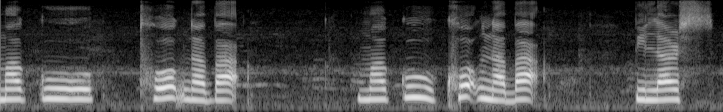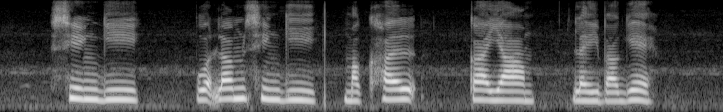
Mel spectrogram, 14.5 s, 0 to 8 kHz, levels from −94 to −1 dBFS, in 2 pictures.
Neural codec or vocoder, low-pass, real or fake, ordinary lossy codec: none; none; real; none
